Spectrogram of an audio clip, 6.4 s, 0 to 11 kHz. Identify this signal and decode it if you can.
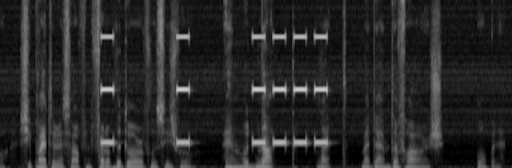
Beep code, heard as beeps from a small speaker, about 1700 Hz, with speech in English. 1-1-4. In Phoenix BIOS tables: BIOS ROM checksum failure.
